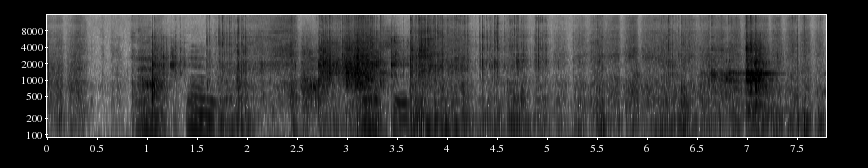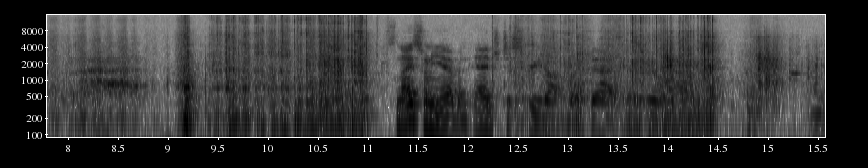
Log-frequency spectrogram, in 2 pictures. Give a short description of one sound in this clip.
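A straightedge scrapes and drags across wet mortar.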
